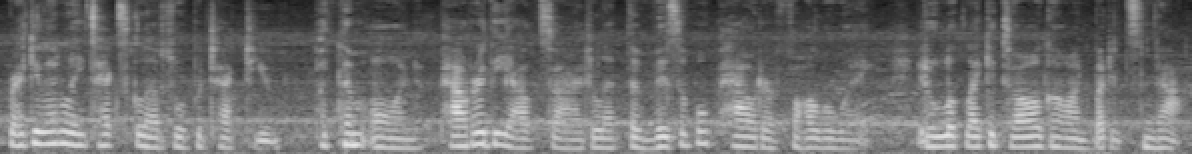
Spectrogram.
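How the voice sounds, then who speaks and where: Secret supplier, female actor, audio drama: low, hushed, careful and exact, loyal ally, noticeable background noise. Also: fairly quick, hardly any pauses, close to an everyday voice. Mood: hushed, earnest. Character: discreet, loyal woman secretly supplying a dangerous package. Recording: clear background noise and ambience.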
